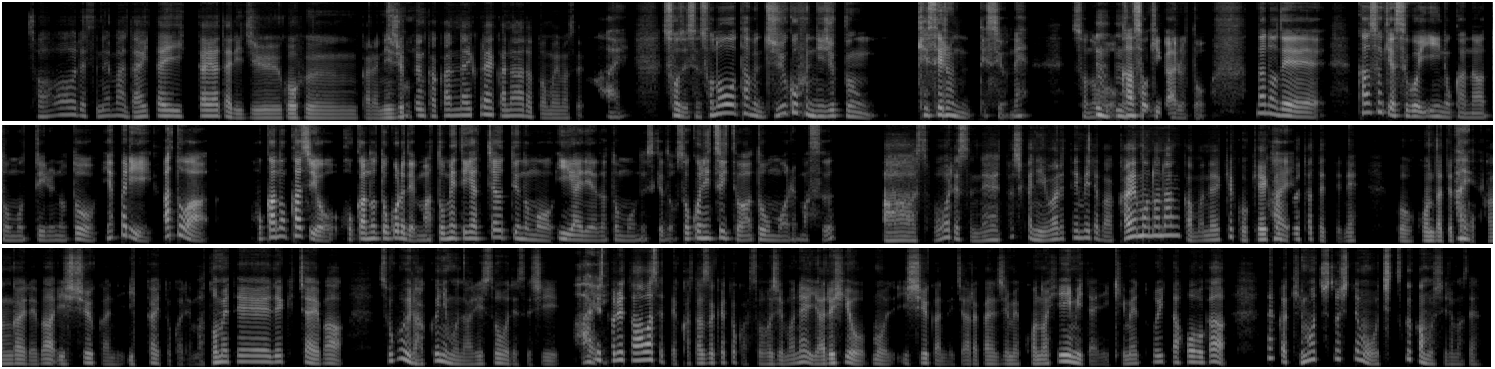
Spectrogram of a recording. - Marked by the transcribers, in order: other background noise; tapping
- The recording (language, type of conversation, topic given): Japanese, advice, 集中するためのルーティンや環境づくりが続かないのはなぜですか？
